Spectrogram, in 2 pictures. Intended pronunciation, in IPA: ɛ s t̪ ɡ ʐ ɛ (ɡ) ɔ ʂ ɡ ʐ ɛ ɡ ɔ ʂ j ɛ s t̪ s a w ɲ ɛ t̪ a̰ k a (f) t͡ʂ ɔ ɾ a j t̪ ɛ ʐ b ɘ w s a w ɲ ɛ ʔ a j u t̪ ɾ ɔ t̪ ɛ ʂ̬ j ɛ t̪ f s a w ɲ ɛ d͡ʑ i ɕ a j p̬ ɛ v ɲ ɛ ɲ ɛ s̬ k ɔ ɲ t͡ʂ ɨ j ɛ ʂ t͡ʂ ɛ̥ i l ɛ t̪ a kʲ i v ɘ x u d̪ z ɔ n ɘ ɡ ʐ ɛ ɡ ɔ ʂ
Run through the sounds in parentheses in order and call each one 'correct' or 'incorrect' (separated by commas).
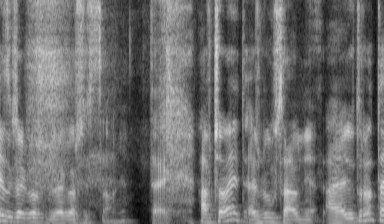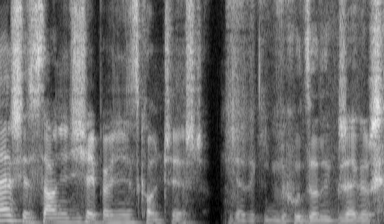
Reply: correct, correct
